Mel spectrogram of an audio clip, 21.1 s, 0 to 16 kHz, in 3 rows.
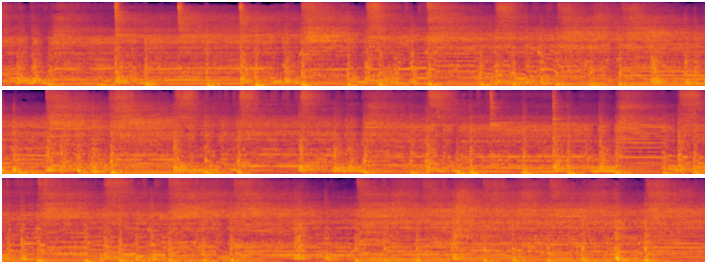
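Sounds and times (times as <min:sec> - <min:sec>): bass drum: 0:00.0 - 0:21.0
drum kit: 0:00.0 - 0:21.0
electric guitar riffing: 0:00.0 - 0:21.0.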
